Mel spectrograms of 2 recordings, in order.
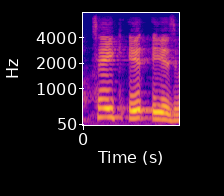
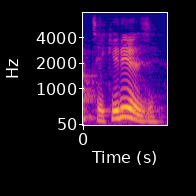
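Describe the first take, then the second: First: "Take it easy" with "it" dropped, as /tek ezɪ/; wrong pronunciation. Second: "take it easy" linked as /teki ɾ izi/ with a flapped t; right pronunciation. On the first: Teacher showing students the wrong way, choppy. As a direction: say "Take it easy" choppy, without the linking flap. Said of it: "mas a gente não fala assim". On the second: Teacher showing students the right way, linked flap. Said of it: "a gente fala". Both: Shown as a demonstration.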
